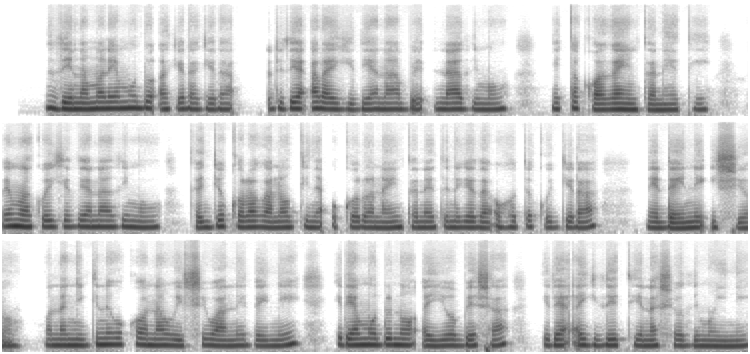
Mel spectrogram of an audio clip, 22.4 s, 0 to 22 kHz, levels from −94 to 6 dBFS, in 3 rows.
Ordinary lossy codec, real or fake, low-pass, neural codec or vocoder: Opus, 64 kbps; fake; 19.8 kHz; autoencoder, 48 kHz, 32 numbers a frame, DAC-VAE, trained on Japanese speech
